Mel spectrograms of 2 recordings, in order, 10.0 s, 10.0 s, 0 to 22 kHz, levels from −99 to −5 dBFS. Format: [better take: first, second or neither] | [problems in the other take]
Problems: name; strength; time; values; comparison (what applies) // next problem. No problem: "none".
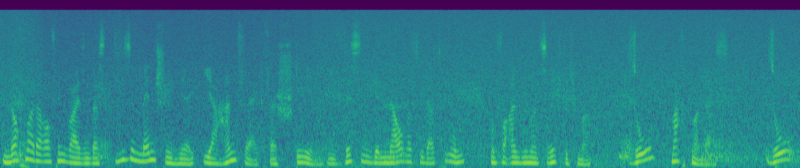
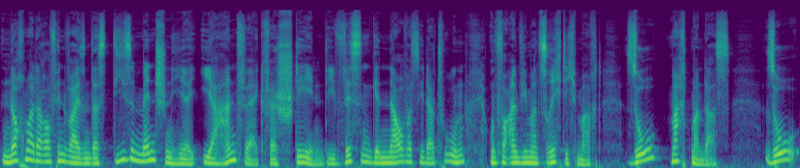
second | hiss; loud; throughout; 6 dB below the speech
